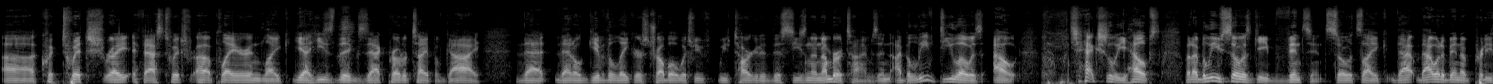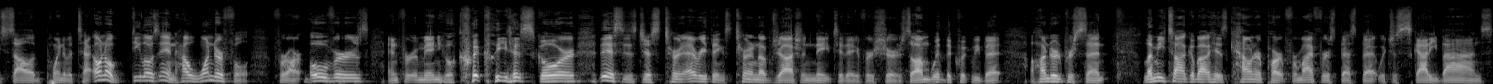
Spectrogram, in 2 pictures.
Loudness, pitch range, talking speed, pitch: -26 LUFS, 95-115 Hz, 240 wpm, 100 Hz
